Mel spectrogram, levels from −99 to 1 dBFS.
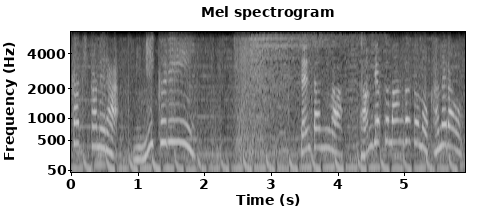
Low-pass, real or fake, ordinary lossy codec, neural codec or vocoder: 5.4 kHz; real; Opus, 16 kbps; none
